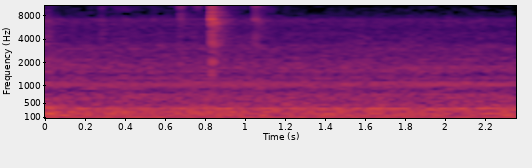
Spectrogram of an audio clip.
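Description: Steady mechanical room hum, with one faint click a little under a second in.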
